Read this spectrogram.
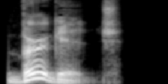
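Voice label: "burgage", British English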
